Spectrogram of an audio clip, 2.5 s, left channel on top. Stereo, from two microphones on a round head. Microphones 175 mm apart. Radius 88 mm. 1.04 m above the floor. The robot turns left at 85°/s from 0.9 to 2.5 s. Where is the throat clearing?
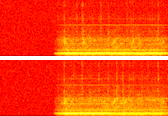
No throat clearing in this recording.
